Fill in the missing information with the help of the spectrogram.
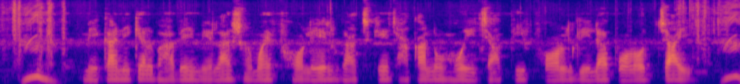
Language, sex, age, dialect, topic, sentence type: Bengali, male, 18-24, Rajbangshi, agriculture, statement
